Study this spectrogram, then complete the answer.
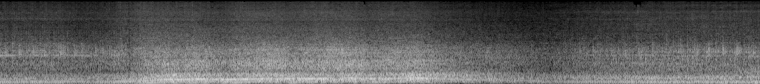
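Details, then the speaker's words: Jeep Cherokee XJ 4.0 petrol six after cleaning the idle air control valve and throttle body to fix a rough, fluctuating idle: idles evenly, briefly rises, settles steady, stays steady with AC on. "Seems to be doing okay. Seems to be idling just fine."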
